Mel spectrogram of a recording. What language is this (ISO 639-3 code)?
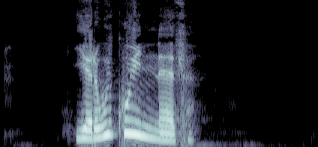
kab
